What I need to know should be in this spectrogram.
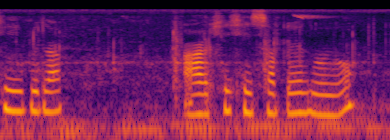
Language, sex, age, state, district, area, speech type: Assamese, female, 30-45, Assam, Nagaon, rural, spontaneous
